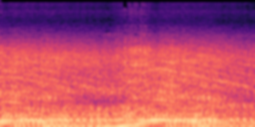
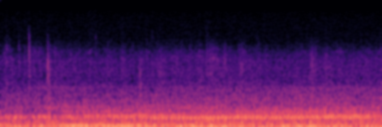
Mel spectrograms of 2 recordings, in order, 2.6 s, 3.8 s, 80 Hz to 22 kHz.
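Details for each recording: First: Toyota 1MZ-FE engine at first start after bearing repair, warming to operating temp: revs rise and fall with loud raspy puffing and smoke at the exhaust manifold, no knocks underneath; an exhaust manifold leak. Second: Toyota 1MZ-FE engine after bearing repair for knocking, first drive in months, climbing a big hill under load: steady deep even pull, no knocks, ticks or rattles, knock sensors no longer kicking in; healthy engine.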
